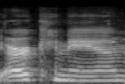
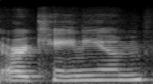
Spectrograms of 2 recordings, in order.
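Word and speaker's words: Arcanaeum: So the Arcanium, or the Arcanium, I think it's pronounced.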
